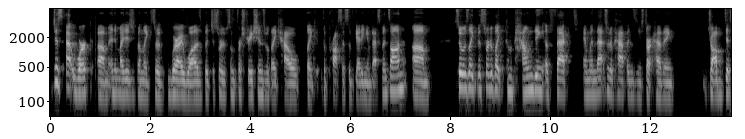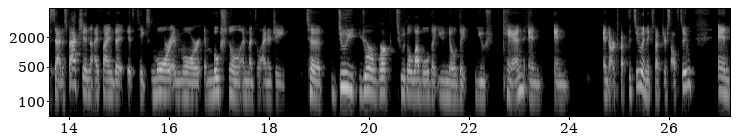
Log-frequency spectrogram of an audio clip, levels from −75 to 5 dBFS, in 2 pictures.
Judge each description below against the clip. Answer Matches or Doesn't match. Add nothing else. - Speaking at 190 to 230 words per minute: Matches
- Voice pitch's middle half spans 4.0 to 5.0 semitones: Doesn't match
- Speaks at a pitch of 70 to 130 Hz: Doesn't match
